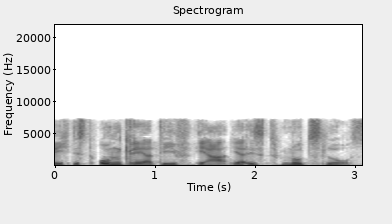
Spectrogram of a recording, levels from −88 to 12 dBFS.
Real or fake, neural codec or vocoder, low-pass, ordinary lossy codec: fake; codec, 16 kHz, 2 kbps, X-Codec, HuBERT features, trained on LibriSpeech; 7.2 kHz; MP3, 64 kbps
